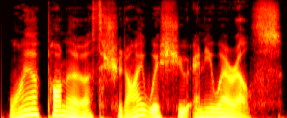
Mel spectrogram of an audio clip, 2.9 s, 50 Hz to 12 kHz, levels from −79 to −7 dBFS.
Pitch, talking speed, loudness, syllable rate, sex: 110 Hz, 190 wpm, -17 LUFS, 5.2 syllables/s, male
